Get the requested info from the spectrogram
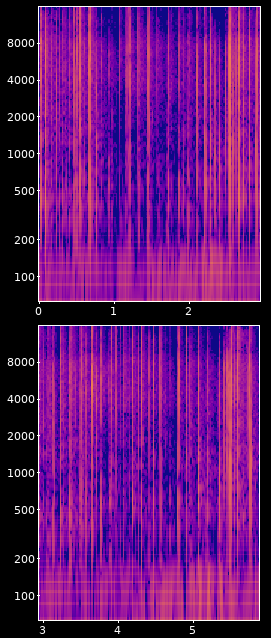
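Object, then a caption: Tablet glass touchscreen. Long dark fingernails of both hands tap fast on the solid glass touchscreen of an iPad lying flat on a lap. Roughly forty sharp, bright clicks come in a quick, uneven run, each dying away almost instantly with no ring, over a faint low hum.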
